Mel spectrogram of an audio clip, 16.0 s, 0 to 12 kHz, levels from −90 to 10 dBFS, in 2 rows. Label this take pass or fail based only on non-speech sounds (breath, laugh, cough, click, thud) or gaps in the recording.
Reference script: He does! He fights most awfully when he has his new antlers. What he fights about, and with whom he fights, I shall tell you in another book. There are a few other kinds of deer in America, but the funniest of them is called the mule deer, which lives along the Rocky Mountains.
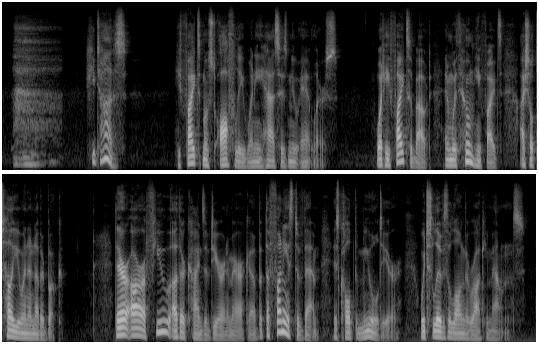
fail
